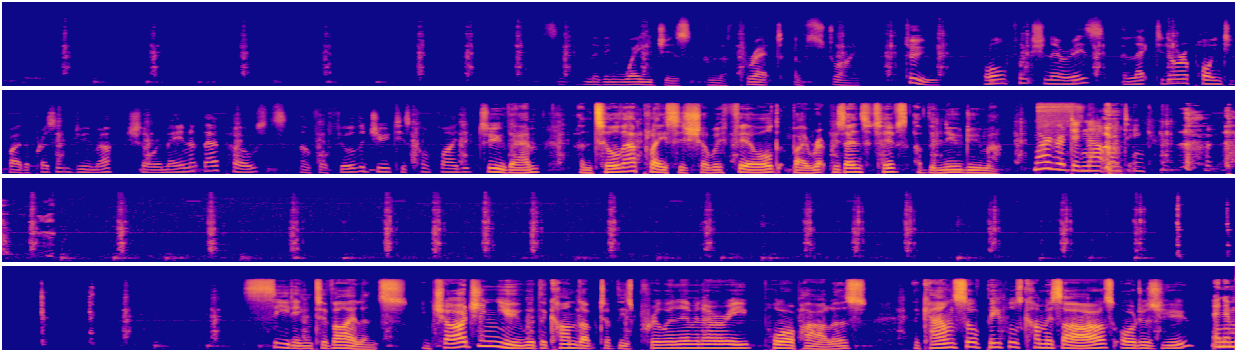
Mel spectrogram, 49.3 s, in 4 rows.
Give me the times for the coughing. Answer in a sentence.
You can hear the coughing from 22.6 to 25.2 s.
